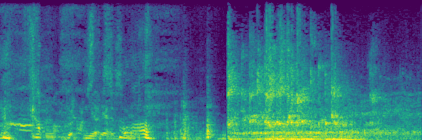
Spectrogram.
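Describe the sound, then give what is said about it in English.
Agitated voices give way to a loud burst of rattling, thudding and scraping as a locked bathroom door is forced open, lasting about two seconds. “This time, the bathroom door was locked, so we forced it open”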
